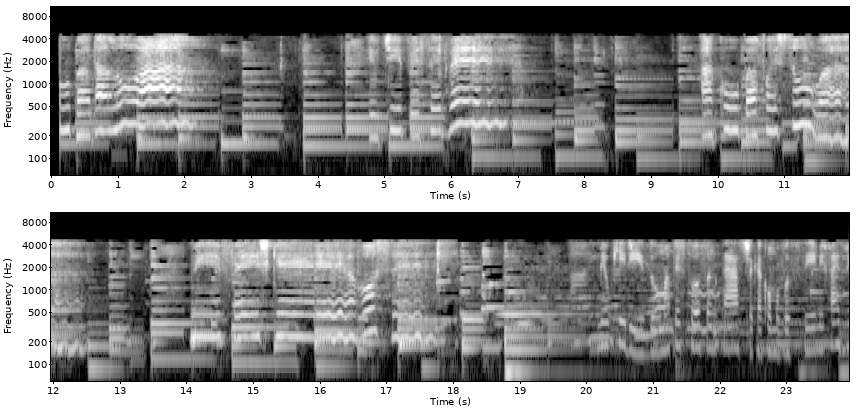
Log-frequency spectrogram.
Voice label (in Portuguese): ANIV. ROMANTICO F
